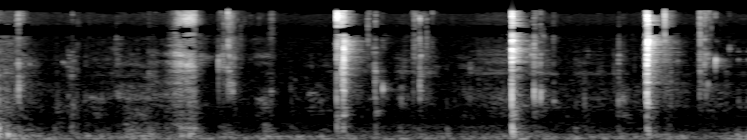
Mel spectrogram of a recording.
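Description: Close-up eating sounds from someone chewing boiled shrimp, with a few sharp clicks. Three loud ones come about a second apart in the second half.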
